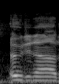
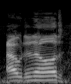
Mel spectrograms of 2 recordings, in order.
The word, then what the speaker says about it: Oudenaarde: by city mountain bike we are in eudenard or aldenard depending on your pronunciation we are back once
